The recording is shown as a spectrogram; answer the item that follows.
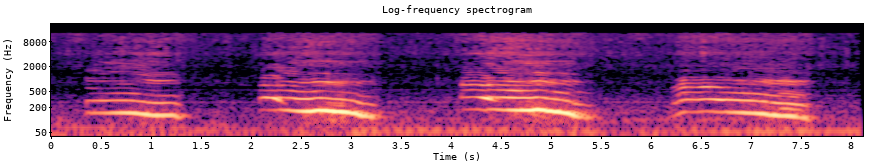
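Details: White tiger at Hirakawa Zoological Park in Kagoshima, Japan, recorded in September 2024, giving four deep, moaning calls, each about a second long and dropping slightly at the end, spaced roughly two seconds apart, with little else audible.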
